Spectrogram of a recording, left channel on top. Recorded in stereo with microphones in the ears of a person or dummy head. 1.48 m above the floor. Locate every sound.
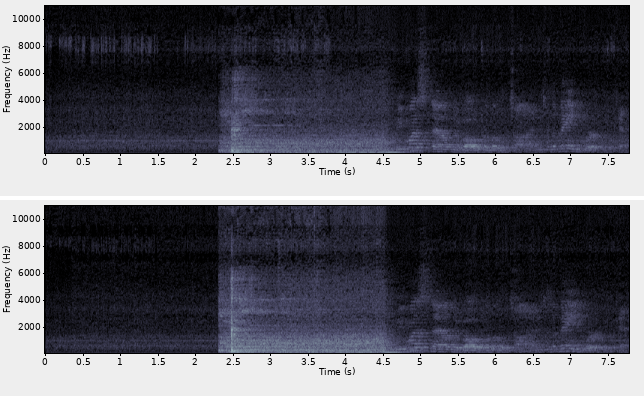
2.3 s a bird: 55° right (ahead or behind), 1.2 m
4.7 s a man speaking: 30° left (ahead or behind), 4 m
